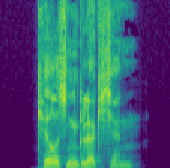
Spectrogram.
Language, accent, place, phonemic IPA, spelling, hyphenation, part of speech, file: German, Germany, Berlin, /ˈkɪʁçənˌɡlœkçən/, Kirchenglöckchen, Kir‧chen‧glöck‧chen, noun, De-Kirchenglöckchen.ogg
- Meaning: diminutive of Kirchenglocke (“church bell”)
